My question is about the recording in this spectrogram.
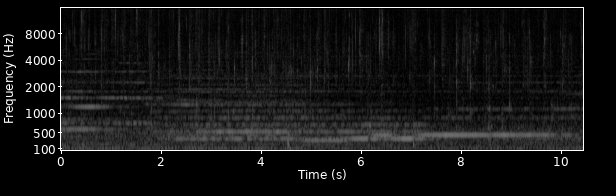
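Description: Small wet clicks of chewing and licking as a husky and a cat eat soft food off a plate, over background music with slow held notes.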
